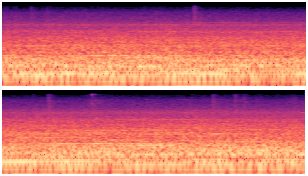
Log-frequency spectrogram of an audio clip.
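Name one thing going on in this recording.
The bus rattles softly as it drives.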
